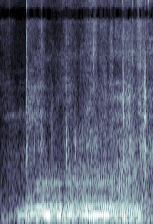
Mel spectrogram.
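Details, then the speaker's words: A low, steady rumbling snore from a pet dog sleeping nearby, faint against quiet room noise during a scrapbooking session; ordinary snoring. "I don't know if you can hear Sophie snoring over there. Life is so hard to be a dog in this house."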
